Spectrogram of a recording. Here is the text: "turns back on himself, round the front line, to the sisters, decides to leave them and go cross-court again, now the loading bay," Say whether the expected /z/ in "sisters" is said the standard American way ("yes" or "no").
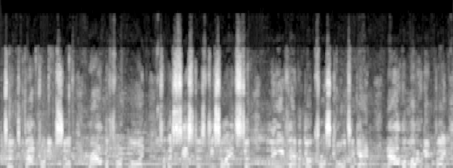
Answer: yes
